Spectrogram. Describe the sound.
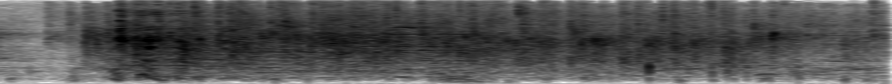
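Applause from a concert crowd swells in after a brief quiet start, then carries on as a steady, moderately loud clatter of many hands to the end.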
